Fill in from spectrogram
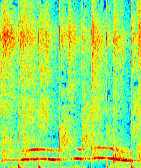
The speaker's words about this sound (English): Let's give it to her with a big round clap of applause.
